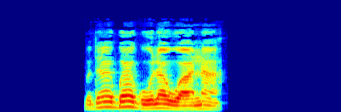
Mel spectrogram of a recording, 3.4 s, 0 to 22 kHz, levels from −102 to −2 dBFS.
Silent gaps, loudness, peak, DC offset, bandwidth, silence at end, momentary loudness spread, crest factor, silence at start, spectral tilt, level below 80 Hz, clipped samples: none; -15 LUFS; -2 dBFS; under 0.1%; 7.6 kHz; 1.2 s; 13 LU; 16 dB; 0.85 s; -6 dB/octave; -70 dBFS; under 0.1%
